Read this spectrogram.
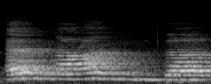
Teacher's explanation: anamta jangan dengung pula eh anamta tu semua izhar. Nun mati bertemu ain eh. Mim mati bertemu ta.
